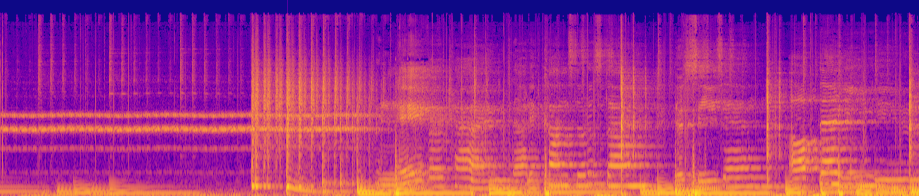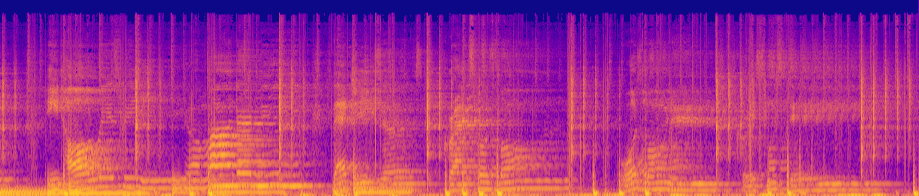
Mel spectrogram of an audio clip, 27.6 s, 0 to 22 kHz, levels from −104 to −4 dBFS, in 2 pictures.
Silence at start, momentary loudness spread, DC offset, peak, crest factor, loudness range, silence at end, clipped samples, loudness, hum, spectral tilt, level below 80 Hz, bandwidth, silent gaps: 0 s; 9 LU; under 0.1%; 0 dBFS; 22 dB; 6 LU; 0 s; under 0.1%; -24 LUFS; none; -5.5 dB/octave; -26 dBFS; 16.5 kHz; none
